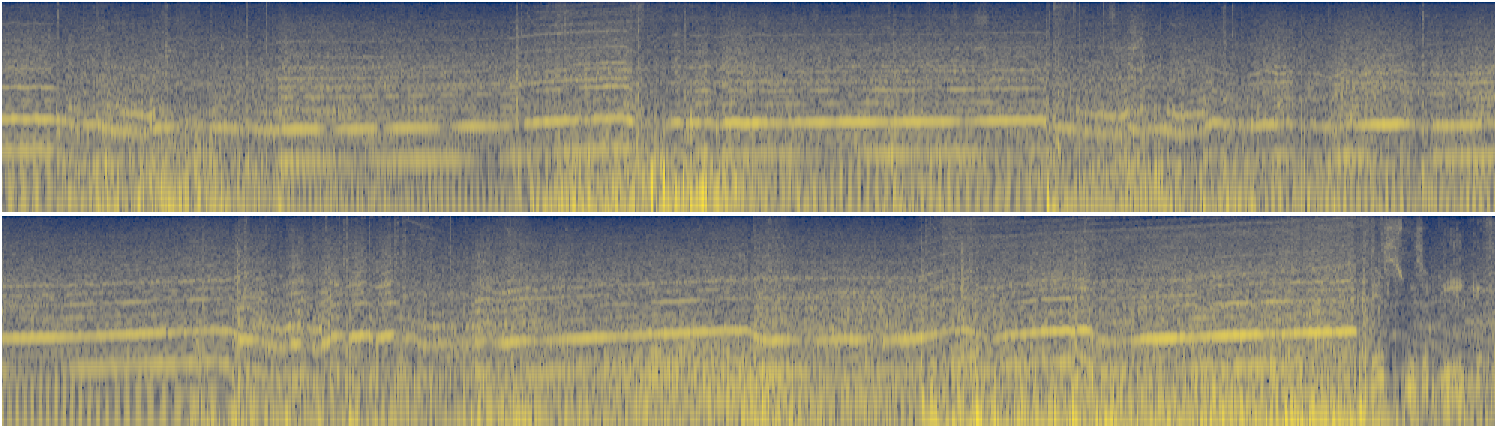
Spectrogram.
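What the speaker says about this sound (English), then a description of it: "More than a car, the FXXK is an experiment for its makers and an experience for its drivers." A Ferrari FXXK supercar engine drives hard in The Crew Motorfest, its loud, rising whine climbing through the gears with short breaks at each shift. It stays steady and close under a narrating voice.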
